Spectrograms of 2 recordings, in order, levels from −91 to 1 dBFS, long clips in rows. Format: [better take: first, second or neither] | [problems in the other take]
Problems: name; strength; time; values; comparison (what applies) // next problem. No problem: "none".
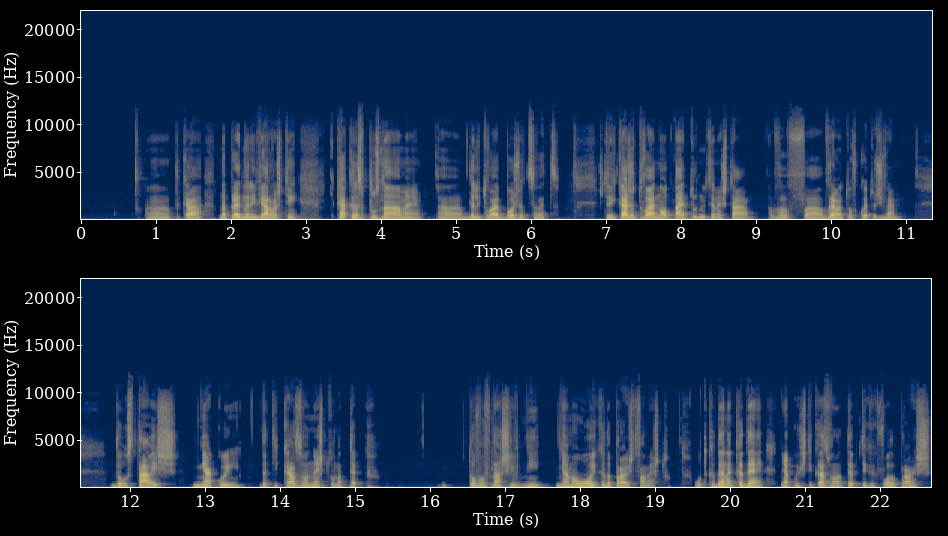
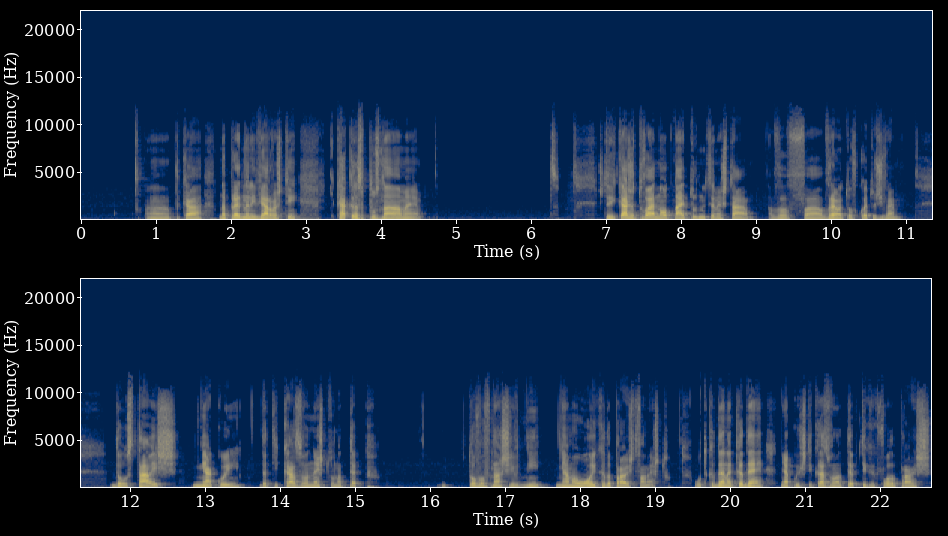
first | audio cutting out; at 4.5 s for 1.5 s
